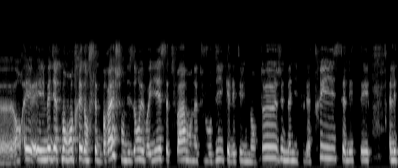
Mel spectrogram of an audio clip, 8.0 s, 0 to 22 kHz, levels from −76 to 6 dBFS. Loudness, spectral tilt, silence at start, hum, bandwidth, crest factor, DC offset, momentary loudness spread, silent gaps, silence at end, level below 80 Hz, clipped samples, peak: -19 LUFS; -6 dB/octave; 0 s; none; 7.6 kHz; 16 dB; under 0.1%; 12 LU; none; 0 s; -66 dBFS; under 0.1%; -2 dBFS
